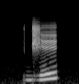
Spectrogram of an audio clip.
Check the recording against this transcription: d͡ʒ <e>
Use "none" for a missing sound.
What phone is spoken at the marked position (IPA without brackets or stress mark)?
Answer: e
